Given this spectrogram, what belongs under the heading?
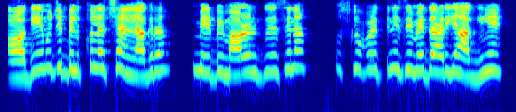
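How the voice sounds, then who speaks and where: A woman voicing a gentle, sickly elderly mother in a cartoon, calmly trying to keep the peace. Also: very high voice, rapid-fire, dry recording, studio quality. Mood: soothing. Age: older. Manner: soothing, calming, pleading for peace. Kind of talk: Hindi cartoon voice acting.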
